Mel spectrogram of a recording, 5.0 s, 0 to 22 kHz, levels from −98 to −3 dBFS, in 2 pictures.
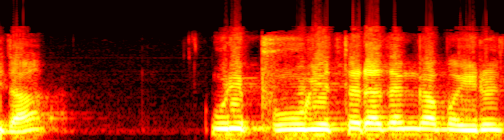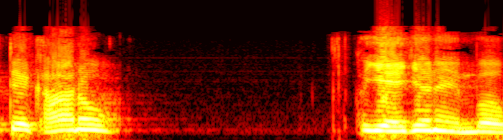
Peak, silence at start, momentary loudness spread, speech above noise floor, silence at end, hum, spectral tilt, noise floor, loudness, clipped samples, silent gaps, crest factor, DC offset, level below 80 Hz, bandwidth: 0 dBFS; 0 s; 9 LU; 63 dB; 0 s; none; -5 dB/octave; -70 dBFS; -9 LUFS; 1%; none; 10 dB; under 0.1%; -42 dBFS; 10 kHz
